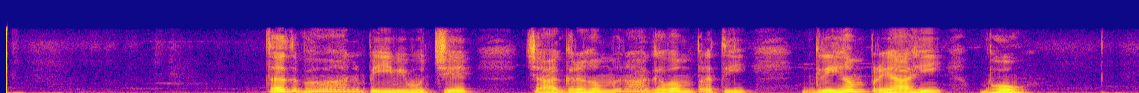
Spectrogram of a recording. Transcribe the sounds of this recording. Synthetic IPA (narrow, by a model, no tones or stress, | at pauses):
t̪ɐd̪bʱɐʋaːnpiːʋimut͡ʃjet͡ʃaːɡɾɐɦɐmɾaːɡʱɐʋɐmpɾɐt̪iɡɾiɦɐmpɾɐjaːɦibʱoː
